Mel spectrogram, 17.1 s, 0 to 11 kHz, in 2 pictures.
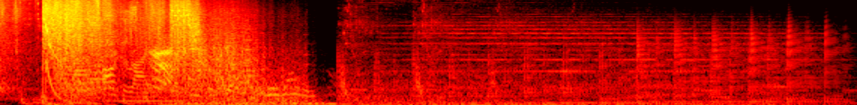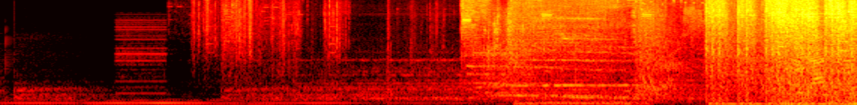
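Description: Bursts of rapid gunfire in the sci-fi shooter Mass Effect 2, dense crackling volleys at the start and again near the end, with quieter game sounds and speech in between.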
